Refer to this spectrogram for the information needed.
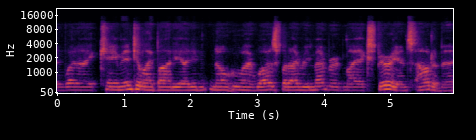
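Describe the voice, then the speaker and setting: At a fairly slow pace, a man with a fairly high pitch speaks in a monotone, flat intonation. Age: 80s+. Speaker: author on spirituality. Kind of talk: interview. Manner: halting, many fillers.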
